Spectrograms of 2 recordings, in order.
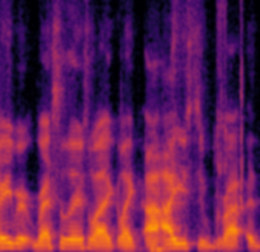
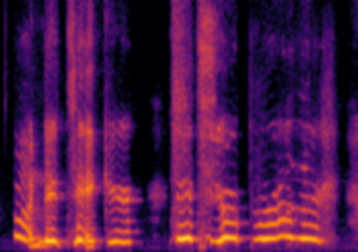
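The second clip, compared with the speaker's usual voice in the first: very high, loud, rough put-on manager voice; 6 dB louder than usual. Retelling how Paul Bearer introduced Undertaker's brother, attempt a Paul Bearer voice. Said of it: "I'm glad that you attempted the Bearer voice".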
